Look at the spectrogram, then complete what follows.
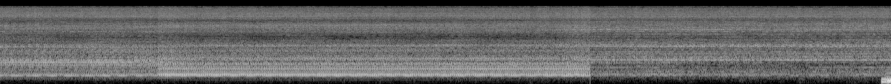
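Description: MK-101 wet tile saw with a water-cooled diamond blade, running and grinding through a strip of fused glass: a steady whine of several held tones over hiss. The whine shifts about a second and a half in and drops back around six seconds in.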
